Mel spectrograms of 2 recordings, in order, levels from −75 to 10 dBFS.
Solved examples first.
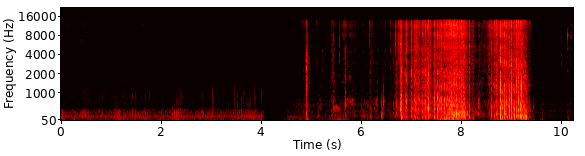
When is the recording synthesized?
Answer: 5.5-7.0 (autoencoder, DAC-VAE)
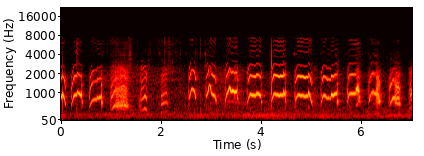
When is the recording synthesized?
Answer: 1.0-1.5 (vocoder, BigVGAN v2); 5.5-7.0

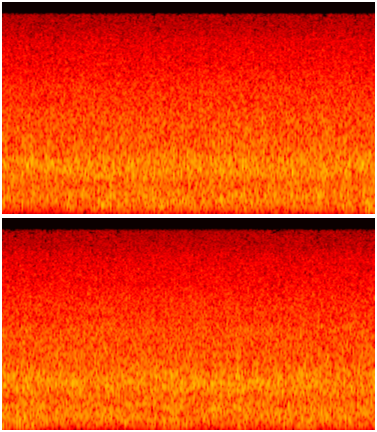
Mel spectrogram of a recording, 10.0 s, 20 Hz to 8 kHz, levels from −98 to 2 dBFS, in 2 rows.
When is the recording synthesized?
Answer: 6.6-8.2 (autoencoder, DAC-VAE)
